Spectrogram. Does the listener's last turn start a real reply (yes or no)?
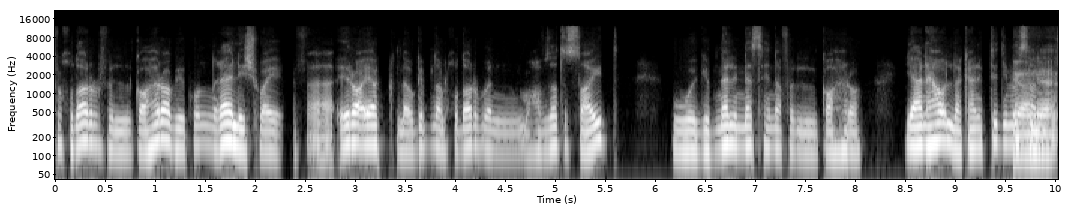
yes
